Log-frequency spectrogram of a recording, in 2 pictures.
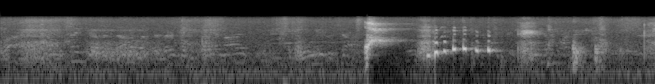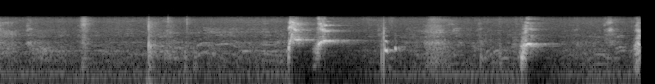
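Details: Female dog named Pixie playing indoors and going after a person's feet, giving short, high little barks and yips in scattered bursts, mixed with a woman's playful talk and handling noises.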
